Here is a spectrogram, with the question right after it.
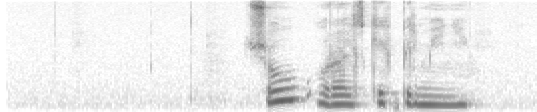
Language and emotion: Russian, neutral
